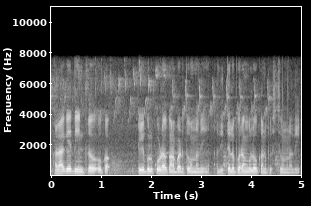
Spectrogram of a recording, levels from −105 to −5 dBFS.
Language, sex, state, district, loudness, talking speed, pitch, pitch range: Telugu, male, Telangana, Mahabubabad, -17 LUFS, 130 wpm, 120 Hz, 115-130 Hz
